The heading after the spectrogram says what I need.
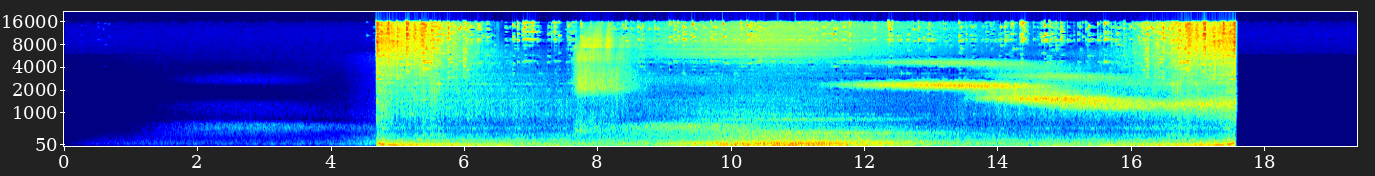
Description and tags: ghost out of mirror
a ghost comes out of a mirror, for a stage production I'm working on.
klankbeeld's "horror ghost 38" and "horror ghost 39"
wolfsinger's "weirdbreath"
and themfish "glass house2" (which in turn is a combination of Alcove Audio's "BobKessler-Break Glass", schluppipuppie's "tsch - 02", "Glass Break" 1 through 5 from RHumphries "glass pack", gezortenplotz's "magic_mirror_crash", and HerbertBoland's "CinematicBoomNorm")
the sounds were edited with Audacity
spooky, drama, horror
